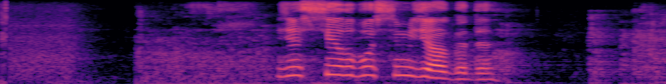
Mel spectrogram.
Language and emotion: Russian, neutral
